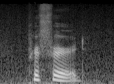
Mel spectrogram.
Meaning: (verb) 1. simple past and past participle of prefer 2. simple past and past participle of preferre; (adjective) favoured; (noun) Preferred stock
- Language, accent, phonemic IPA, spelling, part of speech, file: English, US, /pɹɪˈfɝd/, preferred, verb / adjective / noun, En-us-preferred.ogg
